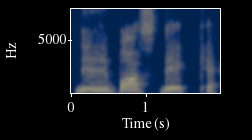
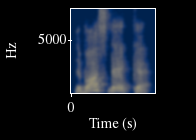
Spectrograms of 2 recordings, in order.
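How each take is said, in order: First: "ne bas de ke" drawn out slowly, each syllable apart. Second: Said in the usual way. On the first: Shown as a demonstration. Teacher modelling "ne bas de ke" for learners, slow and separated.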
